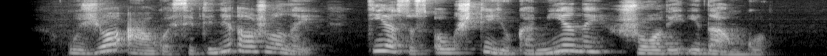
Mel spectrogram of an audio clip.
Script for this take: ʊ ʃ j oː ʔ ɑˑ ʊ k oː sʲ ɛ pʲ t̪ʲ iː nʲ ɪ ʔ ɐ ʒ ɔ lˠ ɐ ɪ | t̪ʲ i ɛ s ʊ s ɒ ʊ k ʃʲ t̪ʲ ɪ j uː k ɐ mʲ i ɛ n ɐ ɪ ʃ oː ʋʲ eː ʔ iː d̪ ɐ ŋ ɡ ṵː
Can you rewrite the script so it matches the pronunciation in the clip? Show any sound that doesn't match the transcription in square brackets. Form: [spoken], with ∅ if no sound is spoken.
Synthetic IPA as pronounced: ʊ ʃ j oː ʔ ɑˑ ʊ [ɡ] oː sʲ ɛ pʲ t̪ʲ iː nʲ ɪ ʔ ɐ ʒ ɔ lˠ ɐ ɪ | t̪ʲ i ɛ s ʊ s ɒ ʊ k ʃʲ t̪ʲ ɪ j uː k ɐ mʲ i ɛ n ɐ ɪ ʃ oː ʋʲ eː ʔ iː d̪ ɐ ŋ ɡ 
